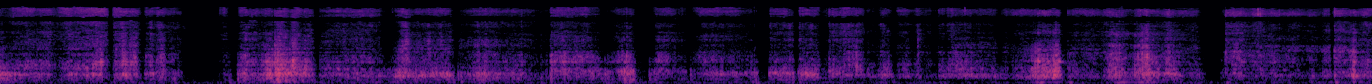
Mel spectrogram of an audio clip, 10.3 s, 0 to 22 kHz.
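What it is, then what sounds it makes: Cardboard pizza box being scratched. Fingertips scratch and trace the printed artwork on the lid of a large, flat corrugated cardboard pizza box. Soft, dry scratching and rubbing strokes come in uneven bursts with brief pauses, their papery sound centered in the mid range around 540 Hz.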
